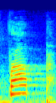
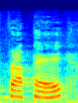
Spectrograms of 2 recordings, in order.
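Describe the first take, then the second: First: The final E is silent; it ends on P. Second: The final E is sounded as a vowel. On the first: "frap with an E, silent E" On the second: "pronounce the E as in frappe"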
